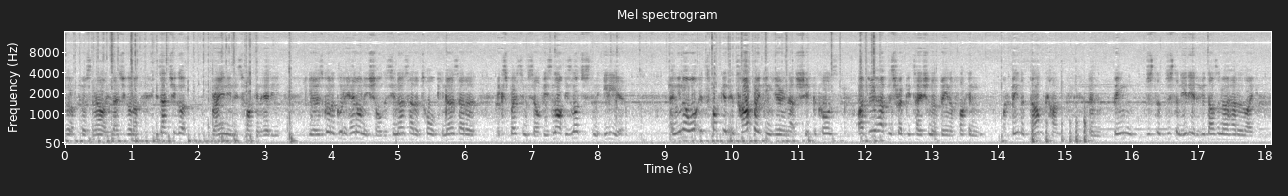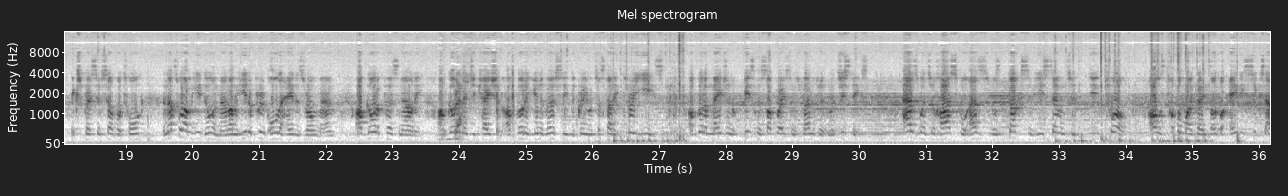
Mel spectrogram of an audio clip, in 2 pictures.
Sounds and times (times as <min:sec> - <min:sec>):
Male speech, man speaking: 0:00.0 - 0:08.5, 0:09.1 - 0:36.1.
